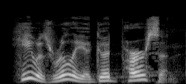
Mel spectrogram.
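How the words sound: It sounds like a surprised, fresh realization. The goodness is only now being recognized. "they're saying it in such a way to indicate they never saw that before"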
